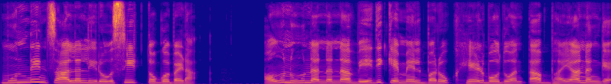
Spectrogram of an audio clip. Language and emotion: Kannada, fearful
